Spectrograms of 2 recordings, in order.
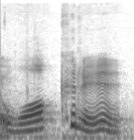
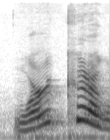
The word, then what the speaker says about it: walk: 이 걷다라는 뜻의 walk를 work라고 말씀을 하세요. work 이렇게 발음을 하시는데 이 work의 발음 기호는 이렇게 생겼어요. 여러분 여기에 르 발음이 나는 발음 기호가 있나요? 없죠.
